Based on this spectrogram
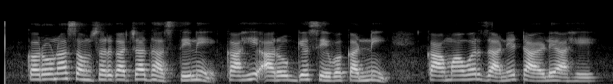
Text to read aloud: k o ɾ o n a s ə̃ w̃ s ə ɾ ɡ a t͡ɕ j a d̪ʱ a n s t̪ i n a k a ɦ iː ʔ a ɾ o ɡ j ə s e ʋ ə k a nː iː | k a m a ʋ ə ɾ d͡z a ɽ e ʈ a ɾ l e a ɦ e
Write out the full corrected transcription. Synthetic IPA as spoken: k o ɾ o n a s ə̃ w̃ s ə ɾ ɡ a t͡ɕ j a d̪ʱ a s t̪ i n e k a ɦ iː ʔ a ɾ o ɡ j ə s e ʋ ə k a nː iː | k a m a ʋ ə ɾ d͡z a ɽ e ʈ a ɭ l e a ɦ e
